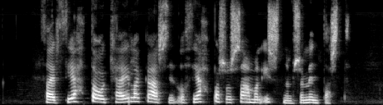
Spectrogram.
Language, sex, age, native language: Icelandic, female, 30-39, Icelandic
